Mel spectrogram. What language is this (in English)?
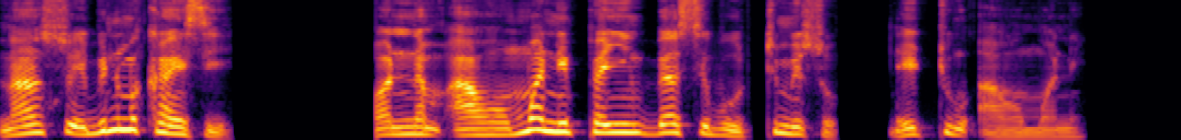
Akan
